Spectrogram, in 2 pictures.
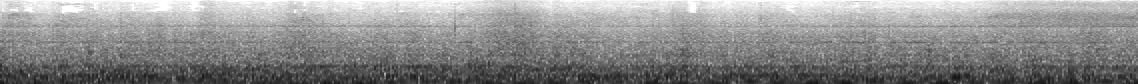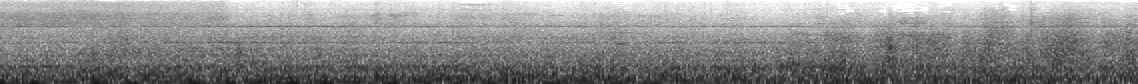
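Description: CN double-stack container freight cars rolling past at speed, wheels clacking over the rail joints with a faint steady wheel squeal over a constant rumble.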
